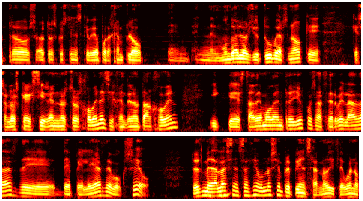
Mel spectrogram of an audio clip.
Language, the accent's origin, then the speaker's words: Spanish; Spain; como vecino de Madrid, como español, que se siente español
